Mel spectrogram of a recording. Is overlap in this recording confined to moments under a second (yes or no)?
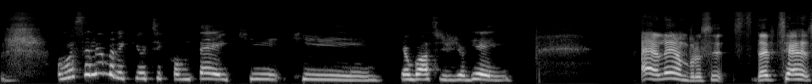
yes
